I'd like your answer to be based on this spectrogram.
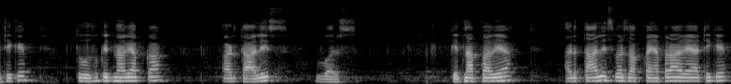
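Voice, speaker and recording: A man teaches exam math step by step, repeating himself and asking questions that he answers himself. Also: fairly high pitch. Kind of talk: exam tutorial, step-by-step problem solving.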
